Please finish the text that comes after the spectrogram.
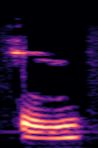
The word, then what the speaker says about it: Qing: necessarily, but there are pure Chinese cultivars, and Qing, which is the first one, it's pronounced Qing, is noteworthy in that it's very productive, and it produces a very sweet nut.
